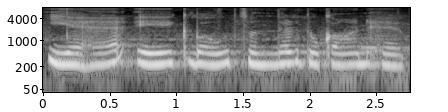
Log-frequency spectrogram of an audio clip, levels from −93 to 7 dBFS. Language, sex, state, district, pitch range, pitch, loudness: Hindi, female, Uttar Pradesh, Saharanpur, 230-250 Hz, 235 Hz, -14 LUFS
